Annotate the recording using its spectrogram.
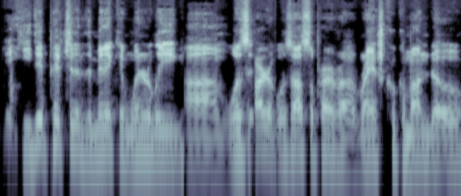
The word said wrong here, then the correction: Rancho Cucamonga: Is it Ranch Cucamonga? Am I saying that right? – Rancho Cucamonga. – Rancho Cucamonga.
